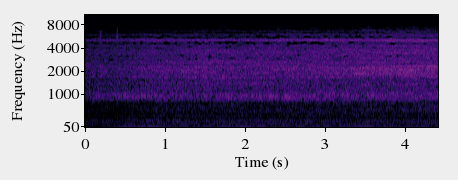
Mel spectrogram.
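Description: Twin jet engines of a distant Eurofighter Typhoon running as it taxis: a steady rushing noise with a thin high whine, slowly growing louder.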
